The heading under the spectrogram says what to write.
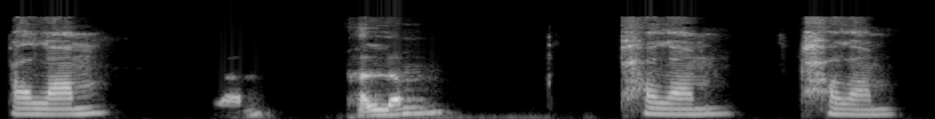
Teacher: no accent just both the same weight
